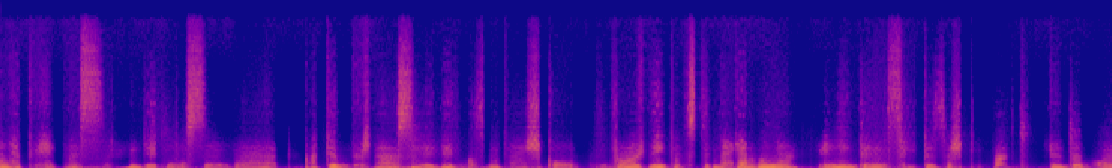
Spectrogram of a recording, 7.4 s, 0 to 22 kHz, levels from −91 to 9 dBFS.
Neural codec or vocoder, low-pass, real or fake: codec, 44.1 kHz, 0.9 kbps, DAC; 19.8 kHz; fake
